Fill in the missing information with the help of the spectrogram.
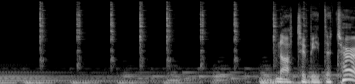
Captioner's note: spoon clacking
